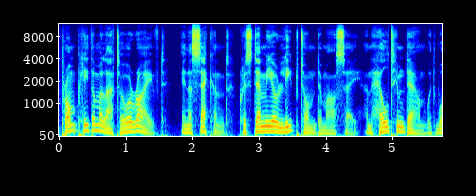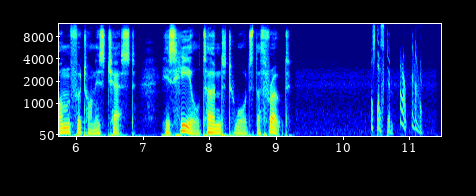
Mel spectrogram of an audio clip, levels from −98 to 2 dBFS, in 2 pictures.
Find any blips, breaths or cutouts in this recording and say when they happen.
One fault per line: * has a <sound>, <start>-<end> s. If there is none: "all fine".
* has a chirp, 10.4-11.2 s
